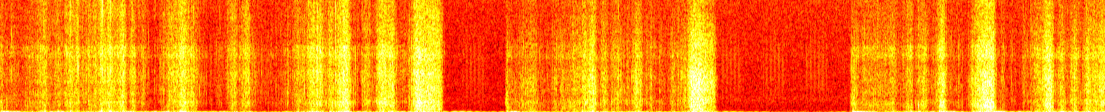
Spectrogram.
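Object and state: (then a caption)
Foam microphone windscreen brushed. A paint brush sweeps across the black foam windscreen of a Rode microphone, producing repeated soft, muffled brushing strokes dominated by deep low rumble. The strokes run almost continuously, broken by brief quieter gaps, with faint hiss spread across the higher range.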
